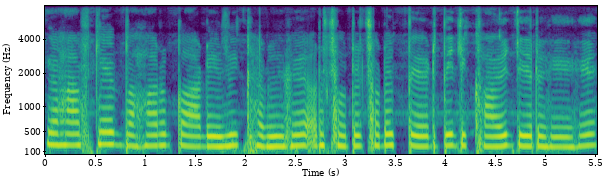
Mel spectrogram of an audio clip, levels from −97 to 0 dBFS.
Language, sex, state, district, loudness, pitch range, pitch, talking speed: Hindi, female, Maharashtra, Mumbai Suburban, -12 LUFS, 210-225 Hz, 220 Hz, 150 wpm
